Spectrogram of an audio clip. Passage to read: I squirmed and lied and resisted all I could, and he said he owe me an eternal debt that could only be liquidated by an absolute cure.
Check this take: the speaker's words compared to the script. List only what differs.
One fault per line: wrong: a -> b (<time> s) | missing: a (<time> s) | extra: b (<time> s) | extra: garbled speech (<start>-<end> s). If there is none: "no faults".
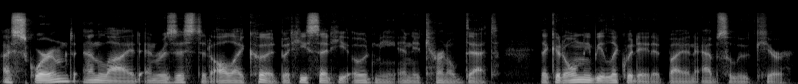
wrong: and -> but (2.8 s)
wrong: owe -> owed (3.5 s)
